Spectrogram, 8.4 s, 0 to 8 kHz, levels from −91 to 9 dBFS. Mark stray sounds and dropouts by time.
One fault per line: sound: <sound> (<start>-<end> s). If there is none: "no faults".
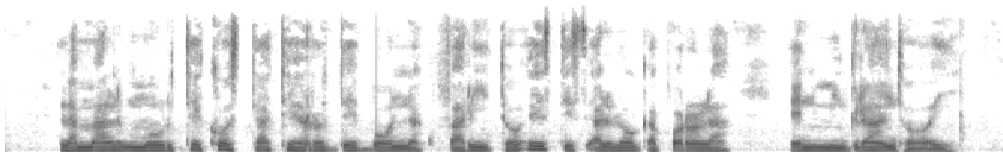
no faults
